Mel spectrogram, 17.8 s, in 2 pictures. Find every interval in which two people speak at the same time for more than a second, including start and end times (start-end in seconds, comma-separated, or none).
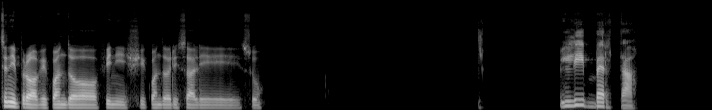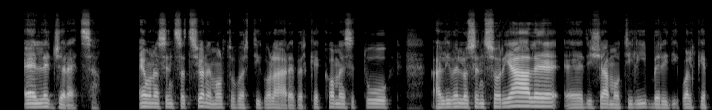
none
